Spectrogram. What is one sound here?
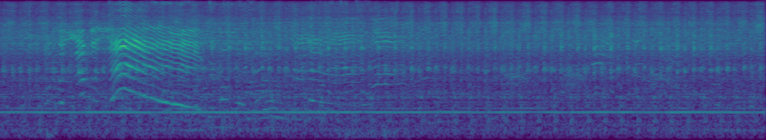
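A fairground ride hums steadily as it spins.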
